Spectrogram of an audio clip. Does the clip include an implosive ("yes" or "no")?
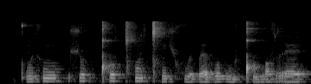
yes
